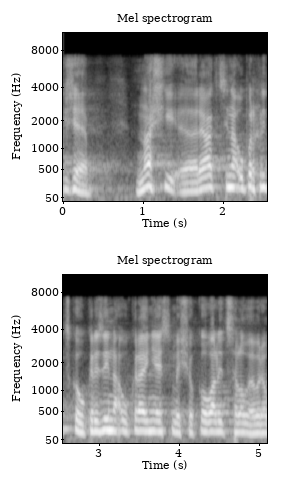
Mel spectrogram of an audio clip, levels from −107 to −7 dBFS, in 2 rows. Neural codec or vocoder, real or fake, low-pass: none; real; 7.2 kHz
